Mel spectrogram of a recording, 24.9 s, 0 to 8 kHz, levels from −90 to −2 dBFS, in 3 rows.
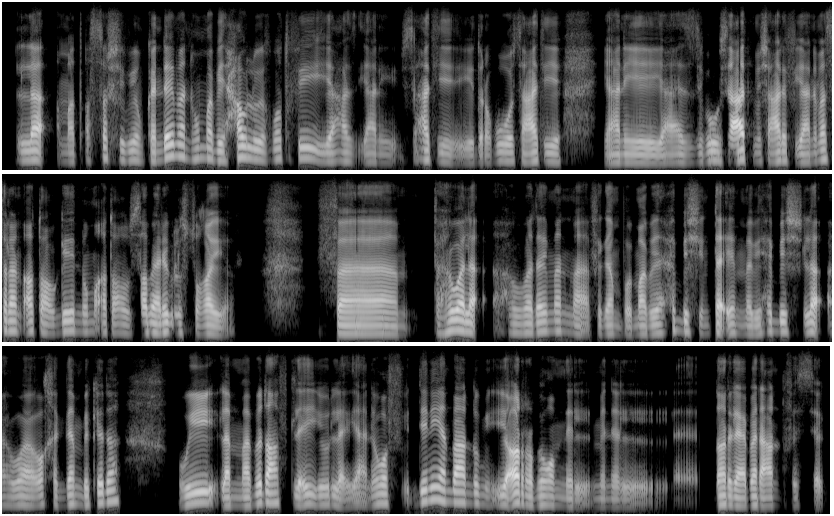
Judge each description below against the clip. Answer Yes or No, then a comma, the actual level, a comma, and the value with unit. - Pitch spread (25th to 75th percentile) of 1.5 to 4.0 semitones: Yes, average, 3.7 semitones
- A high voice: No, low, 115 Hz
